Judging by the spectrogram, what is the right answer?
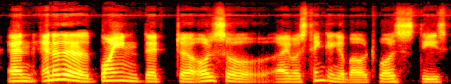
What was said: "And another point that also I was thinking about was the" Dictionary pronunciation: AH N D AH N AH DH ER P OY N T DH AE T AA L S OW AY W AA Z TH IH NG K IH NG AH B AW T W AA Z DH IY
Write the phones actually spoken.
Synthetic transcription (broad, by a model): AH N D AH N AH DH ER P OY N T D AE T AA L S OW AY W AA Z T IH NG K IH NG AH B AW T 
